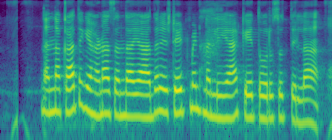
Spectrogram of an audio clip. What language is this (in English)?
Kannada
